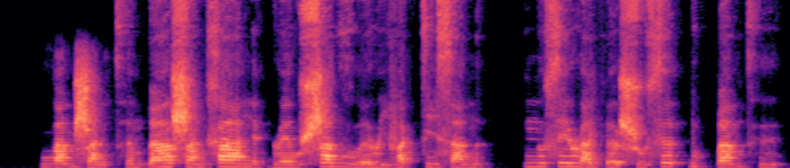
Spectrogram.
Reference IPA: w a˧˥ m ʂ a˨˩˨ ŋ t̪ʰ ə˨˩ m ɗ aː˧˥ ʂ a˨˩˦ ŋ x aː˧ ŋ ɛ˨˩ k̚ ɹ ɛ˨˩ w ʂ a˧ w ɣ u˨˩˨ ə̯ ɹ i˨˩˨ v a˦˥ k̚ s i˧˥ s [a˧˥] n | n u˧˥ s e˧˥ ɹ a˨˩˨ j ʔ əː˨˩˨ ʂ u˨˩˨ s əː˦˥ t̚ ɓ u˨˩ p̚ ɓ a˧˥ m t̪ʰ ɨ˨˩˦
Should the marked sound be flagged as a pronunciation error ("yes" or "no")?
no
